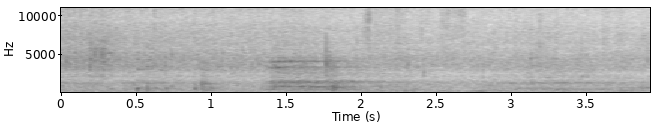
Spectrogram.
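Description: Footsteps clang on a metal grating.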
